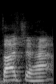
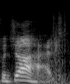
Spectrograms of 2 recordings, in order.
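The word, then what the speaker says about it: Wajahat: it and you told me how your mother pronounces it we finally got there after a year of vajah hat and wajah hat it's with Jah hat and I apologize right A for effort so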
